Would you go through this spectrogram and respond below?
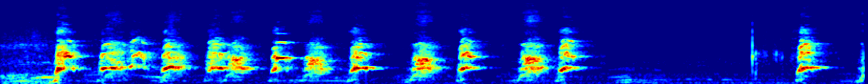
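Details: Four-week-old dachshund puppy: a fast run of about ten high, yappy barks roughly every third of a second, a short pause, then two more barks near the end.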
